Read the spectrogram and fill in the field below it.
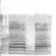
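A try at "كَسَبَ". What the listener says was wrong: কাসাটা সিনটা টানা হয়েছে, কাসাবা এরকম বলছেন। কাসাবা, তাড়াতাড়ি। কাসাবা।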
